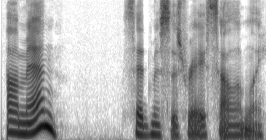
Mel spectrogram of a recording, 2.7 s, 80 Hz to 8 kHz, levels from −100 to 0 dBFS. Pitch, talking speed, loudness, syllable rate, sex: 180 Hz, 110 wpm, -18 LUFS, 4.2 syllables/s, female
